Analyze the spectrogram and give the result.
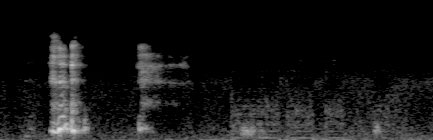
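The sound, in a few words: dog hiccuping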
